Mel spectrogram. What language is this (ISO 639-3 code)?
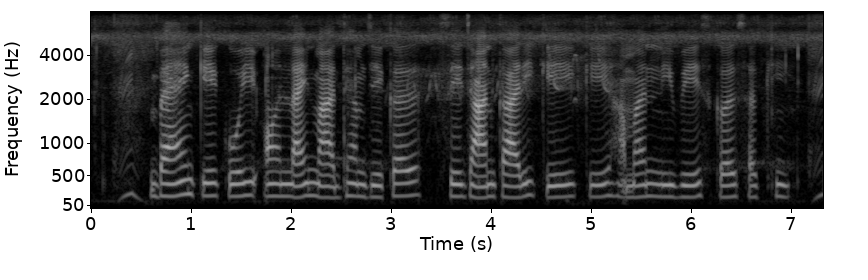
hne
